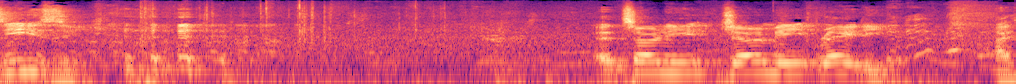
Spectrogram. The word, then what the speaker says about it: Reidy: his name correctly because it doesn't sound like it's spelled but it's easy attorney Jeremy Brady I said it right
